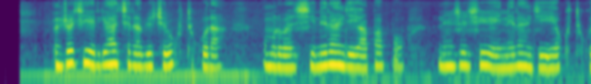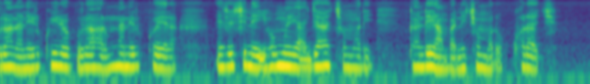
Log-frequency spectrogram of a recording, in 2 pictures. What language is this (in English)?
Nyankole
